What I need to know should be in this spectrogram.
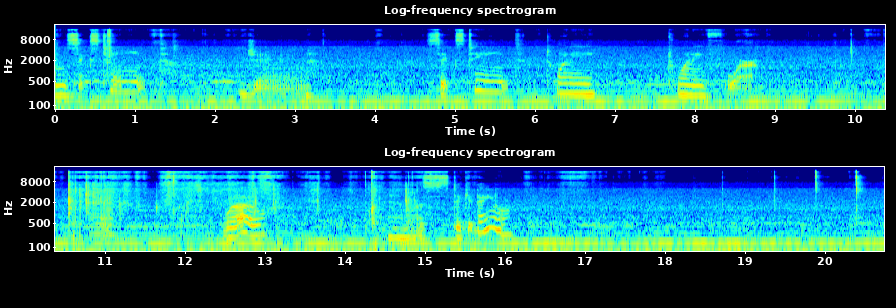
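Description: A pen scratches on paper while writing.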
